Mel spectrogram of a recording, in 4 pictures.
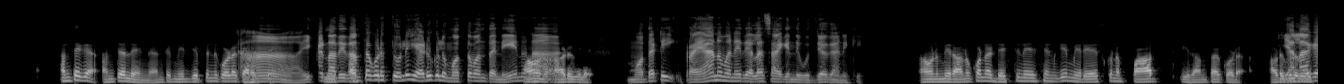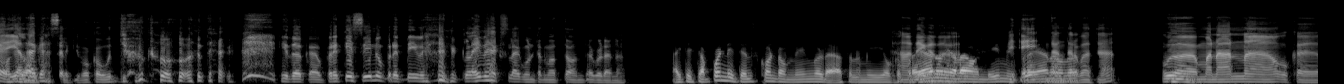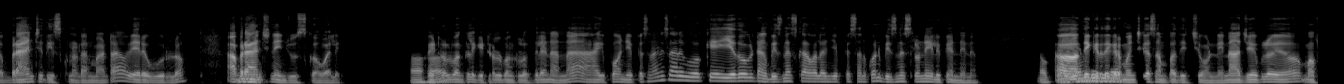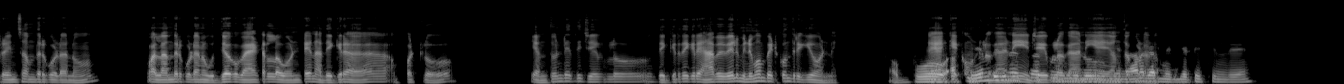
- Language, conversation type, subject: Telugu, podcast, మీ తొలి ఉద్యోగాన్ని ప్రారంభించినప్పుడు మీ అనుభవం ఎలా ఉండింది?
- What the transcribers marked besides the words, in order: in English: "ఫస్ట్"; in English: "డెస్టినేషన్‌కి"; in English: "పాత్"; laughing while speaking: "ఎలాగా అసలుకి! ఒక ఉద్యోగం"; in English: "సీన్"; laughing while speaking: "ప్రతి క్లైమాక్స్‌లాగా"; in English: "క్లైమాక్స్‌లాగా"; in English: "బ్రాంచ్"; in English: "బ్రాంచ్"; in English: "బిజినెస్"; in English: "బిజినెస్‌లోనే"; in English: "బిజినెస్?"; in English: "ఫ్రెండ్స్"; in English: "మినిమమ్"; in English: "బ్యాంక్ అకౌంట్‌లో"; in English: "బిజినెస్"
